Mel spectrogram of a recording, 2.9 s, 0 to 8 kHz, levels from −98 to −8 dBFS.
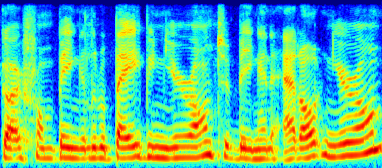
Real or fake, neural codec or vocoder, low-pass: real; none; 7.2 kHz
